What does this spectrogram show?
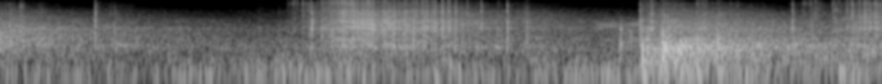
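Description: Fireworks going off in crackling bursts: one starts about a second and a half in, and a louder one opens with a sharp bang a little after three seconds.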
